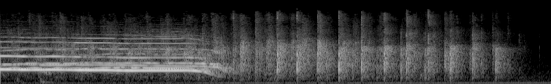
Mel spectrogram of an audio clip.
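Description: A debate audience applauds to vote for one debater as the winner, starting with a loud, sustained high whooping cheer over the clapping, then settling into steady, rhythmic clapping that gradually thins and fades out.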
